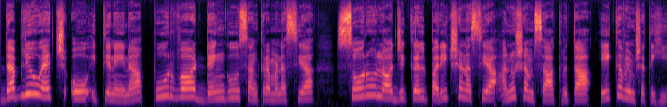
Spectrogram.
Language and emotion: Sanskrit, neutral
